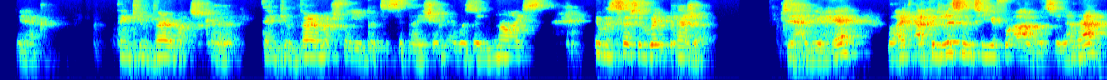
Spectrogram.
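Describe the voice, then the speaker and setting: With audible room echo, a man talks at a moderate pace in a high pitch. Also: ordinary pitch variation. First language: French. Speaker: negotiator and talk host. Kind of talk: interview.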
